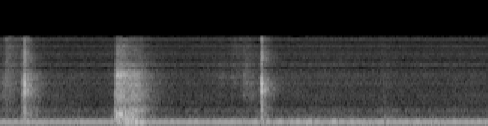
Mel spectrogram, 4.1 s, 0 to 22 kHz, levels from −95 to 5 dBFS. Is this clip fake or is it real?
fake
